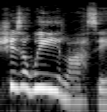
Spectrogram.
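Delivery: best-effort Irish accent. Storyteller introducing a character named Nicole, in a put-on Irish accent. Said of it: "That was my best Irish accent".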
